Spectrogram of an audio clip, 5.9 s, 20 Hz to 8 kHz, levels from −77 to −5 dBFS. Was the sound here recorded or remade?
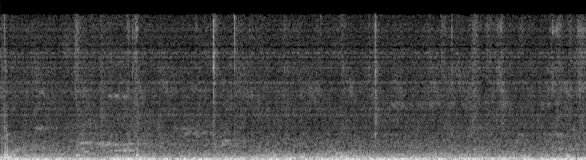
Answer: remade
